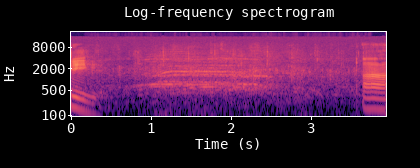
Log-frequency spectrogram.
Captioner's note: audience cheering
